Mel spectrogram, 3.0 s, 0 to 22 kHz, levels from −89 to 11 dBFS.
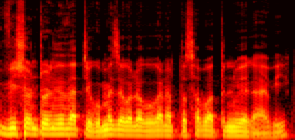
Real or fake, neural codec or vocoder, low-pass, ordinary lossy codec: real; none; none; none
